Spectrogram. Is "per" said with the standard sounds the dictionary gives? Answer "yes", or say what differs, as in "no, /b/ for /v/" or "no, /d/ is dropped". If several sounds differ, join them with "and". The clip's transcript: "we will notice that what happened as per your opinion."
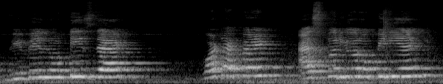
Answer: no, /f/ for /p/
